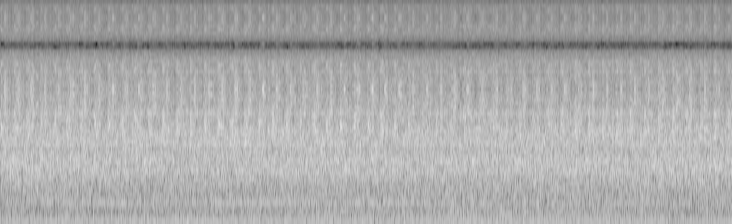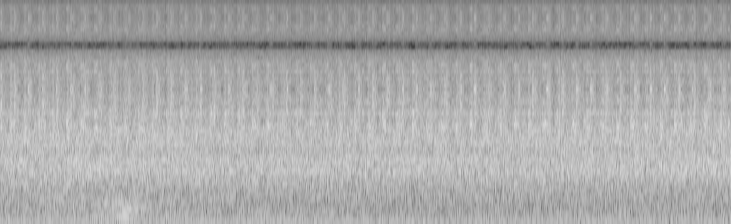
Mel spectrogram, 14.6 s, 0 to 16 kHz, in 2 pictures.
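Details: BMW E46 right after start-up: loud fast even ticking over steady idle, audible from inside the car, usually gone within seconds but sometimes lasting over a minute; happens intermittently, cause unknown.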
